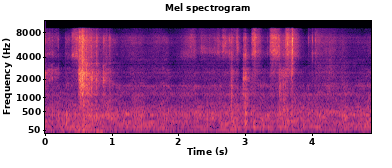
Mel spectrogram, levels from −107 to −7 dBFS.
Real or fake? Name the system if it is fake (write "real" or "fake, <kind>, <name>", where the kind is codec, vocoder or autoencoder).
fake, codec, SNAC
